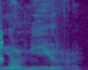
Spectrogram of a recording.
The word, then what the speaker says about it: Mjolnir: I'm the guy that went to fucking Oslo and was corrected by an Icelander that I was pronouncing Mjolnir incorrectly, and he was like, wow. Mjolnir.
